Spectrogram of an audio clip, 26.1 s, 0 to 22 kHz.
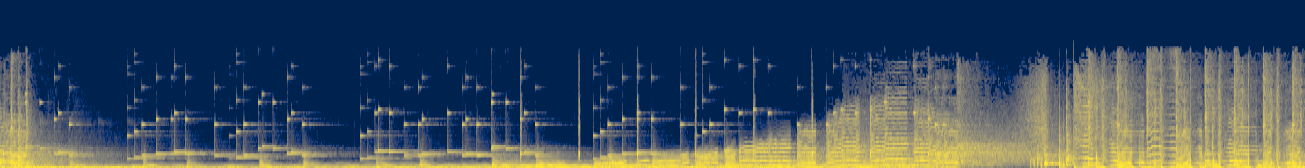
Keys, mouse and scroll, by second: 0.8 click, 1.9 drag, 2.9-3.8 scroll up 3, 3.8-5.3 shift+middle drag, 5.3-11.4 drag, 12.9 click, 14.5 click, 15.1-15.8 middle drag, 15.8 click, 16.6 scroll up 3, 17.0-18.6 shift+middle drag, 18.6 Tab, 21.2 click, 23.2-24.0 scroll down 11, 25.0-26.1 drag.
